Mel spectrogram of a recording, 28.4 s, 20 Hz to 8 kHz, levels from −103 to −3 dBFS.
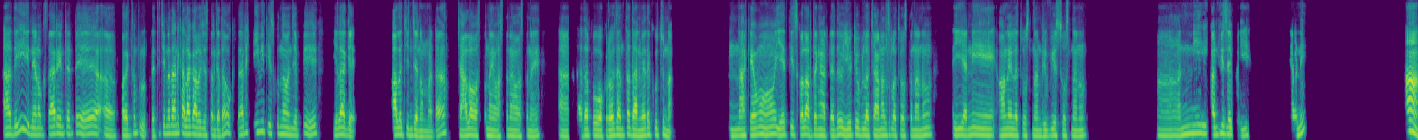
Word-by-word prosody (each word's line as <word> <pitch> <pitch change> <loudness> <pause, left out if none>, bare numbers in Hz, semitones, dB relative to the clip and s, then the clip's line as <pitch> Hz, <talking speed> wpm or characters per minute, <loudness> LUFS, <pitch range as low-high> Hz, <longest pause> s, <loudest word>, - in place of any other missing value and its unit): అదీ 150 +2 +1 0.3
నేనొకసారేంటంటే 160 +4 0 0.6
ఆహ్, 125 -3 0
for 130 - +3
example 155 +3 -5 0.2
ప్రతి 115 +3 -5
చిన్నదానికి 170 +2 +2
అలాగే 155 0 +5
ఆలోచిస్తారు 140 -2 -2
కదా! 130 +3 -1
ఒకసారి 150 0 -3
టీవీ 205 +3 -4
తీసుకుందాం 165 -2 -2
అని 140 -1 -2
చెప్పి 140 +6 -5 0.6
ఇలాగే 145 -4 +3 0.8
ఆలోచించాన్నమాట. 125 -7 0 0.5
చాలా 130 +3 +4
వస్తన్నయి, 125 0 -1
వస్తన్నయి, 125 +1 -2
వస్తన్నయి 120 -1 -3 0.5
ఆహ్, 115 0 -1 0.2
దాదాపు 130 +2 0 0.2
ఒక 120 - -15
రోజంతా 135 +1 +3
దాని 130 -1 +5
మీదే 140 +2 +2
కూర్చున్నా. 130 -5 -2 1.1
హ్మ్, 125 -1 -2
నాకేమో 140 +3 +3 0.4
ఏది 140 0 0
తీసుకోవాలో 145 0 +3
అర్థం 135 +1 0
కావట్లేదు. 130 +1 0 0.2
యూట్యూబ్‌లో, 135 -1 +1
ఛానల్స్‌లో 130 +1 +1
చూస్తున్నాను. 125 +1 -1 0.6
ఇ‌యన్నీ 135 +2 +2 0.5
ఆన్‍లైన్‍లో 135 -1 +3
చూస్తున్నాను, 125 -1 -2
రివ్యూస్ 130 +2 -1
చూస్తున్నాను. 125 0 -2 1.5
ఆ! - - -2 0.4
అన్ని 165 +5 +1 0.3
కన్‌ఫ్యూస్ 155 +2 +1
అయిపోయి 130 -3 -4 0.9
ఏవండీ? 135 +8 0 2.1
ఆ! - - +14
135 Hz, 100 wpm, -23 LUFS, 125-150 Hz, 2.1 s, ఆ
